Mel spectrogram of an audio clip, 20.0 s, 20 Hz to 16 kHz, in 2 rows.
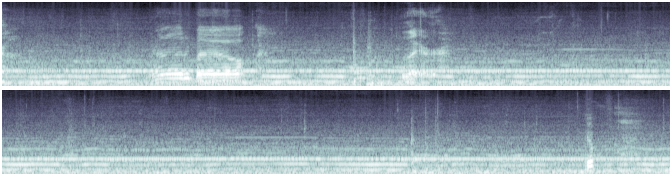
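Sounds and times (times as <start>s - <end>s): diesel engine hum: 0.0s - 20.0s
high hydraulic whine: 0.0s - 20.0s.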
